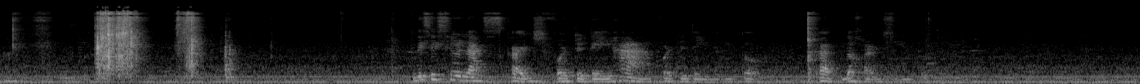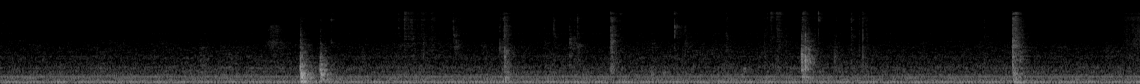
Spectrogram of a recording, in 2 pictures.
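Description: Cards tap and slide on a cloth-covered table.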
